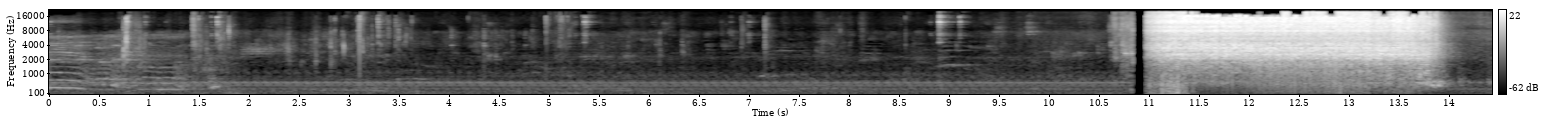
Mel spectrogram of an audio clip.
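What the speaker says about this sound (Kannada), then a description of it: "ಈಗ ವಿಷಲ್ ಹೊಡಿತು." A pressure cooker cooking bisi bele bath vents a loud, sustained hiss of steam for about three seconds near the end, after a long stretch of quiet kitchen noise with faint clinks.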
